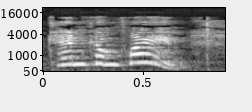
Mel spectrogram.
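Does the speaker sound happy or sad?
happy. It is said cheerfully, with a smile. Everything is going so well there is nothing to complain about. "but with a happy smile"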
